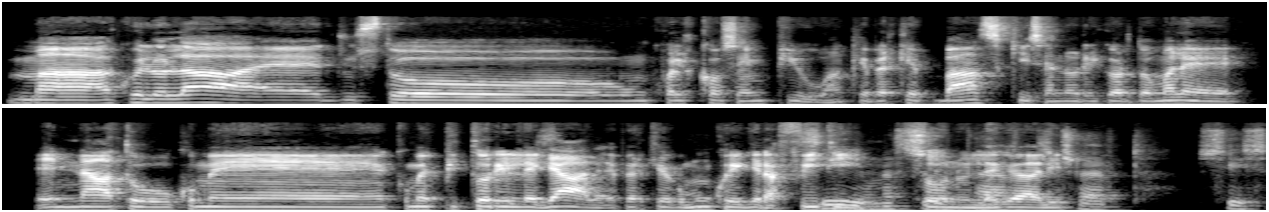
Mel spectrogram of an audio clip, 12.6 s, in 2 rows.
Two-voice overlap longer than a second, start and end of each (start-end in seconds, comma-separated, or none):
10.2-11.7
